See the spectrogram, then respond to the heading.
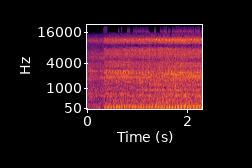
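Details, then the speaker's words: Old Honda Elite 80 scooter after carb work: steady, slightly uneven idle with a thin airy hiss, owner thinks it runs lean on revving; vacuum leak, air drawn in at the petcock vacuum hose, intake manifold also suspected. "i think when i rev it up it's running lean because the problem is because it's sucking in air oh it's crazy if i did back here [Applause] i don't know where all this extra air is coming from"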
